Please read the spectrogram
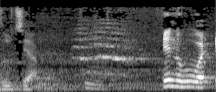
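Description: A man's voice reciting a Quranic verse in Arabic in a melodic chant, which comes in loudly near the end. A quieter, drawn-out pitched sound fills the pause before it.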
